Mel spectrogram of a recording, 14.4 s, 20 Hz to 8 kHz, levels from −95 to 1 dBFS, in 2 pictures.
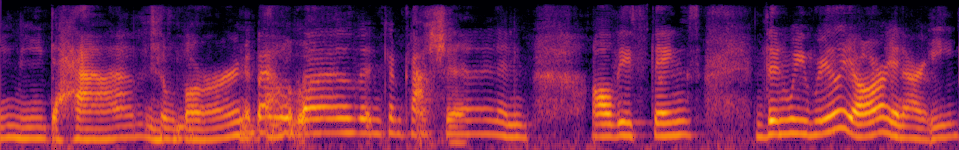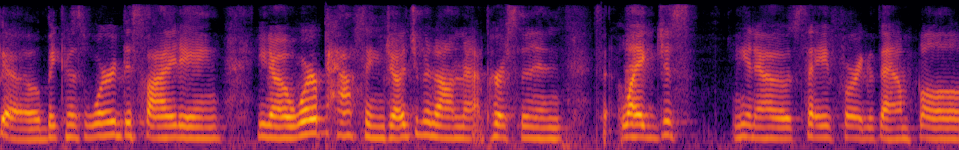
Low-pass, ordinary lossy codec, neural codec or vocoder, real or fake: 7.2 kHz; AAC, 32 kbps; codec, 24 kHz, 3 kbps, HILCodec; fake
